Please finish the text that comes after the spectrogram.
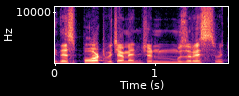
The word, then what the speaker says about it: Muziris: So it's at one point in history, this port, which I mentioned, Muziris, or Muchiripatnam, from the Indian pronunciation, was the biggest port in the world.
